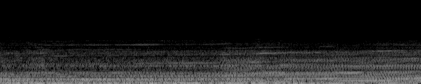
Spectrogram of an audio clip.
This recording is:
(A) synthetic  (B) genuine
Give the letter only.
A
